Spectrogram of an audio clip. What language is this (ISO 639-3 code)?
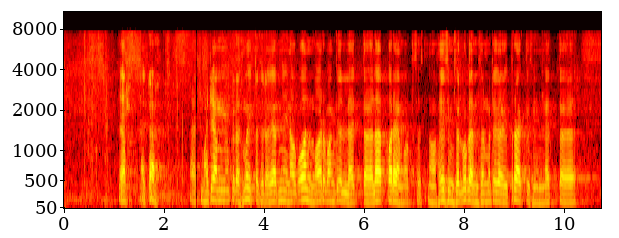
est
